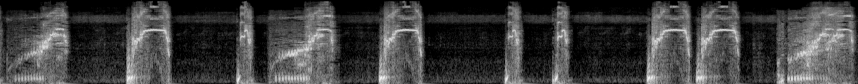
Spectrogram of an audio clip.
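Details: Loud grating screeches and short clipped notes from a Javan pied starling, used as a bird-luring sound. The bursts recur unevenly, several carry a brief thin whistle, and a steady high-pitched hiss runs throughout.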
